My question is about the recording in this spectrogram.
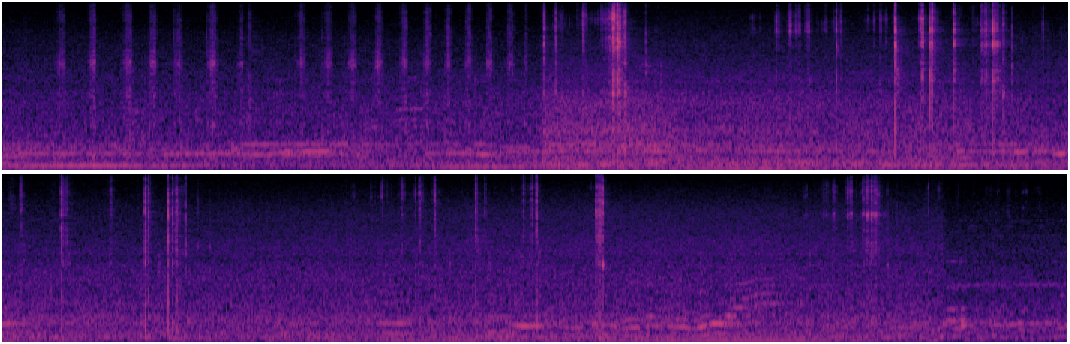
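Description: A small knife whittling and a pencil marking a thin strip of wood by hand: a scattered series of faint clicks and scratchy cuts.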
